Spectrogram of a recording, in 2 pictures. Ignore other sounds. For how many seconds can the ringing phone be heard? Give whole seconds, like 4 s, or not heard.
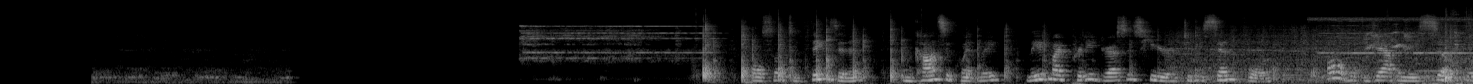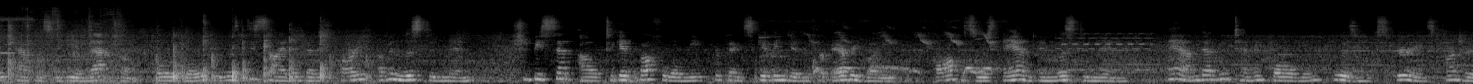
5 s.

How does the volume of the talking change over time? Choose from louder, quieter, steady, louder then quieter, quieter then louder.
steady.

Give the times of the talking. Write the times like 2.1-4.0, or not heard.
7.5-29.4.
